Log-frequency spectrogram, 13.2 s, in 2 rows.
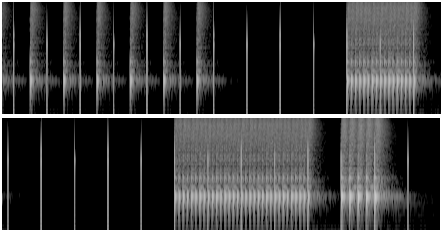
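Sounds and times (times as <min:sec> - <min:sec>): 
snare drum: 0:00.0 - 0:03.3, 0:05.2 - 0:06.4, 0:09.2 - 0:12.6.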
